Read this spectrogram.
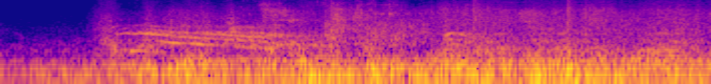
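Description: Energy blasts crackle and whoosh in a fight.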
